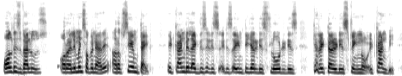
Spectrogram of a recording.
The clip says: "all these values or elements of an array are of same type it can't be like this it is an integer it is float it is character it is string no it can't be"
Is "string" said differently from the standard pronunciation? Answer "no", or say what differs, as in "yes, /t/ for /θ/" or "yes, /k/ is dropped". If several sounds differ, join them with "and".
no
